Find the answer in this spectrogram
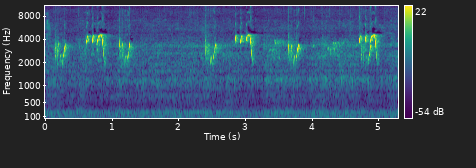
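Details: Ashy tailorbird, known as sâu đầu đỏ, singing loud high phrases of clipped ticks and downward-dipping whistles, spaced in bursts with brief pauses, steady low hum beneath.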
